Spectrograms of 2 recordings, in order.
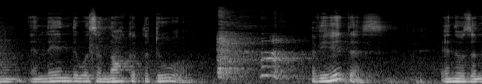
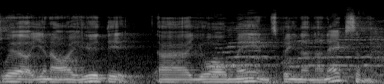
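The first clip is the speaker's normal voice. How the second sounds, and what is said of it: Attempted rural accent. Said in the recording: “I'm trying to get that accent going. Bit rural, I admit.”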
